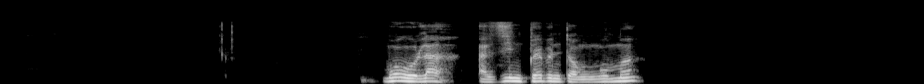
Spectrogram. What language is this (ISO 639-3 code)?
bfd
